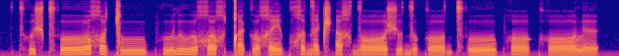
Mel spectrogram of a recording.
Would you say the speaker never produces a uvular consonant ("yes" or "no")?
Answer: no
